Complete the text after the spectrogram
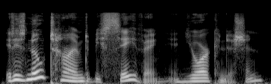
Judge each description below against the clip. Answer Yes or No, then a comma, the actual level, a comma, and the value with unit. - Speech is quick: Yes, fast, 220 wpm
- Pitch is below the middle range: No, medium, 155 Hz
